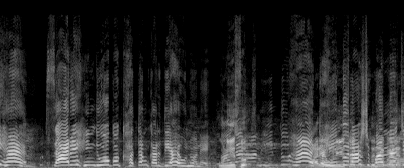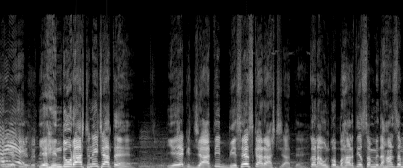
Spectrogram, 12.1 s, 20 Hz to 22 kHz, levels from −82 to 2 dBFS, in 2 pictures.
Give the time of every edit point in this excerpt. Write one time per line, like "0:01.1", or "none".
0:03.1
0:06.5
0:10.7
